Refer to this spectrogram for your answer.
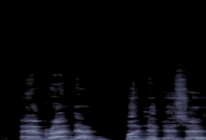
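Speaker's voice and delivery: put-on speaking in a Jamaican accent. Retelling what the man he assists said to him, in a Jamaican accent. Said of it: "I'm doing a Jamaican accent".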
